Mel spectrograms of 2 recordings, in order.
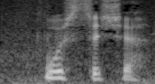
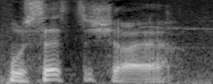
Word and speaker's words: Worcestershire: Worcestershire. – Worcestershire. Yeah, for our American listeners, it's spelt Worcestershire, but it's not pronounced.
